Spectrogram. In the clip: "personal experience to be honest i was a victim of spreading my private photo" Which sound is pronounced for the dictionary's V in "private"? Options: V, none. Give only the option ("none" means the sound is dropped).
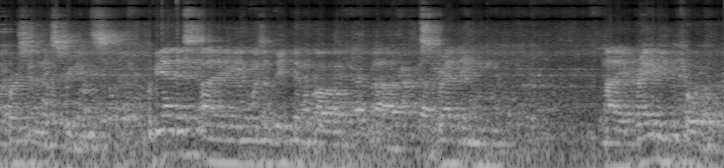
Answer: none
